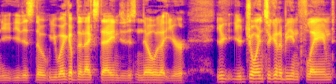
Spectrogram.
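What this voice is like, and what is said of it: Gravelly, worn-out voice. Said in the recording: “my voice is a little gravelly too ... my voice is always shot just from yelling”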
